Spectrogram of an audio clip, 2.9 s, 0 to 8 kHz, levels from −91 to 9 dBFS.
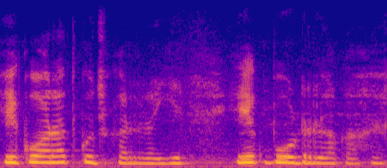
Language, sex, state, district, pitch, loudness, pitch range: Hindi, male, Madhya Pradesh, Katni, 270 Hz, -16 LUFS, 245-285 Hz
